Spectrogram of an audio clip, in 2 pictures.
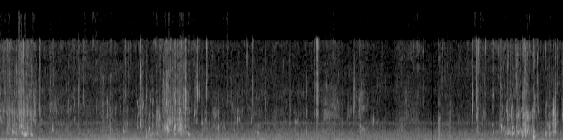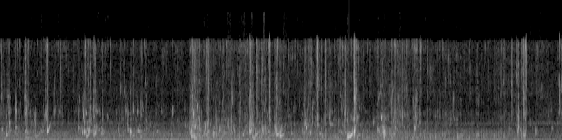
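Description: Sweet potatoes are washed by hand in a small, clear stream, giving faint trickling water and soft intermittent splashes and sloshes, quiet and close, growing busier toward the end.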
